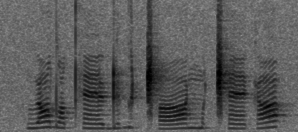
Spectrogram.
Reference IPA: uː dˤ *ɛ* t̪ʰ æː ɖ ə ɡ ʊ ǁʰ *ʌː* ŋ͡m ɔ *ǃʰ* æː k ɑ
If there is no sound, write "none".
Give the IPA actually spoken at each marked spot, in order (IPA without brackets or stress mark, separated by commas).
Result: æ, ɑː, ǁʰ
